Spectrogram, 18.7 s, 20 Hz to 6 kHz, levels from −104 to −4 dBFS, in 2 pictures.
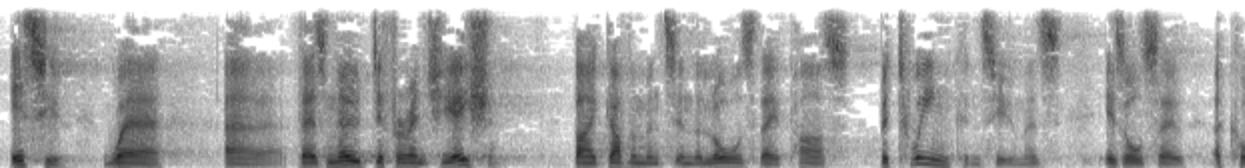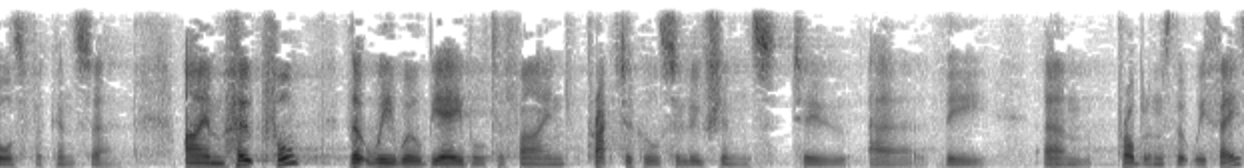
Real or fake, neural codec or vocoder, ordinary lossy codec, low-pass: real; none; none; 5.4 kHz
